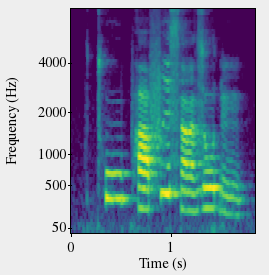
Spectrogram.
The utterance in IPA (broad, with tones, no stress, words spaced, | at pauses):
tʰuː˦ pʰa˨fi˦sã˨ zo˦ɗĩ˨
